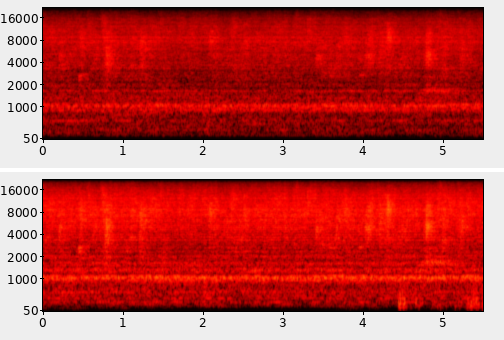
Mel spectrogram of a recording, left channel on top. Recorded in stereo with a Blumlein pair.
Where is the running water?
20° right, 2.5 m.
